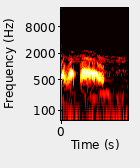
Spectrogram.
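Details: Close spotted dove coo, used as a bird lure: a quick double hoot and a long smooth falling note, low and mellow.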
